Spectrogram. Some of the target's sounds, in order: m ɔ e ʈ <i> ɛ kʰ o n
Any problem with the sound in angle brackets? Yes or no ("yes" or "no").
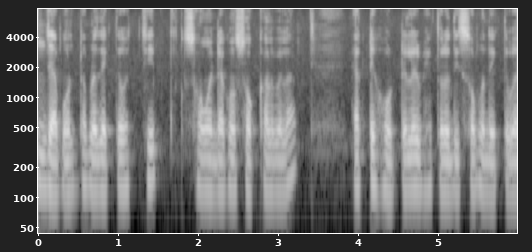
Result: yes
